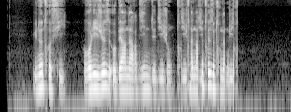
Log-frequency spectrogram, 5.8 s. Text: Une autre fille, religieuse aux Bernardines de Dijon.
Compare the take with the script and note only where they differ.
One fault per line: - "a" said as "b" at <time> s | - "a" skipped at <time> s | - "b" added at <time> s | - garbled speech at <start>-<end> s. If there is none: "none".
- garbled speech at 3.5-4.8 s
